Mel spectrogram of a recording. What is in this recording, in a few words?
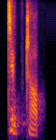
"tiptop", Indian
